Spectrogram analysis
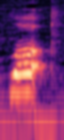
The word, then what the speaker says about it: Loch: So the words are butter, loch. I realise that this is supposed to be pronounced Loch, but I say it like Loch, and everybody shouts at me for it.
